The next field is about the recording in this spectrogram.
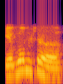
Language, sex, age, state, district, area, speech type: Bengali, male, 45-60, West Bengal, Nadia, rural, conversation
